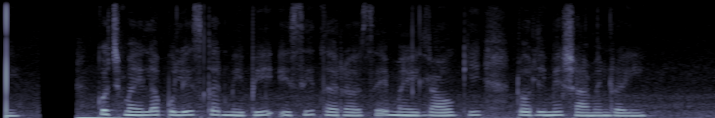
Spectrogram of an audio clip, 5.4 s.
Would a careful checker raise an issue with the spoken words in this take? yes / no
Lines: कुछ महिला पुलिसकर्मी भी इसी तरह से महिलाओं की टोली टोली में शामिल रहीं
yes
